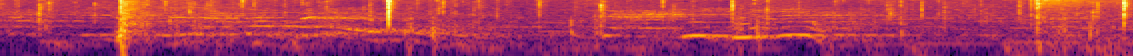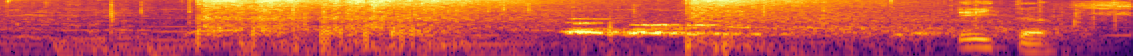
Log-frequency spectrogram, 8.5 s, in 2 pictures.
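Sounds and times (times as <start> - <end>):
voices murmuring: 0.0 - 5.2, 6.0 - 8.4
firecrackers exploding in the streets: 0.0 - 8.4
street noise: 0.0 - 8.4
speech: 7.9 - 8.4.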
